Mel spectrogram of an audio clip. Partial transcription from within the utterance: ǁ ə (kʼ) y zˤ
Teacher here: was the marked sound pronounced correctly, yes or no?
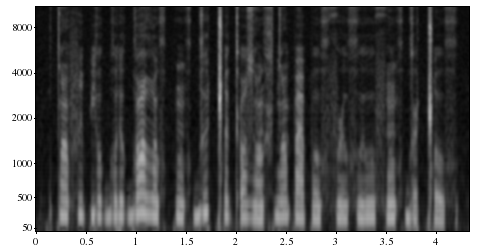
yes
